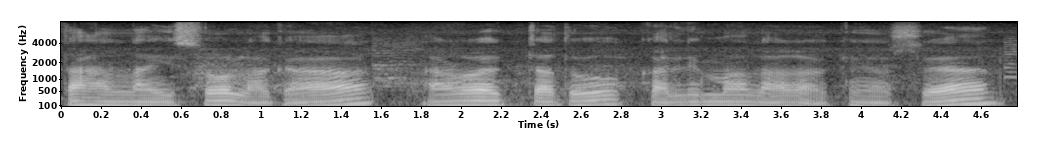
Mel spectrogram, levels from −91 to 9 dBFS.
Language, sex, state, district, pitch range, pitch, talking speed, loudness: Nagamese, male, Nagaland, Dimapur, 90-110 Hz, 95 Hz, 140 wpm, -20 LUFS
